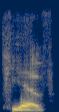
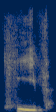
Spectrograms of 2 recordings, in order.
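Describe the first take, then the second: First: The name is said the Russian way. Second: The name is said the Ukrainian way. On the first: "If you are Russian, it is pronounced Kiev" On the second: "it is pronounced Kiev if you are Ukrainian"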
